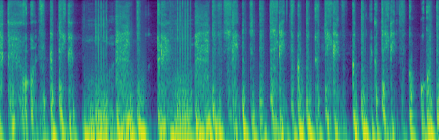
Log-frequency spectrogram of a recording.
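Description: Solo beatboxing: a fast, dense vocal beat of deep bass kicks packed with sharp snare and hi-hat clicks, several strokes a second.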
